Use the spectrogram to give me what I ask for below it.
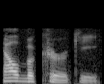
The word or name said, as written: Albuquerque, de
